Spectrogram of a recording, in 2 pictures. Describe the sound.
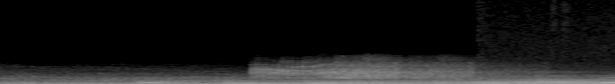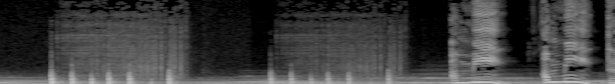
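Two quick bursts of loud knocking on a door, several rapid raps each, as someone knocks asking their mother to open it, after a low droning hum cuts off; a voice briefly follows at the end.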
